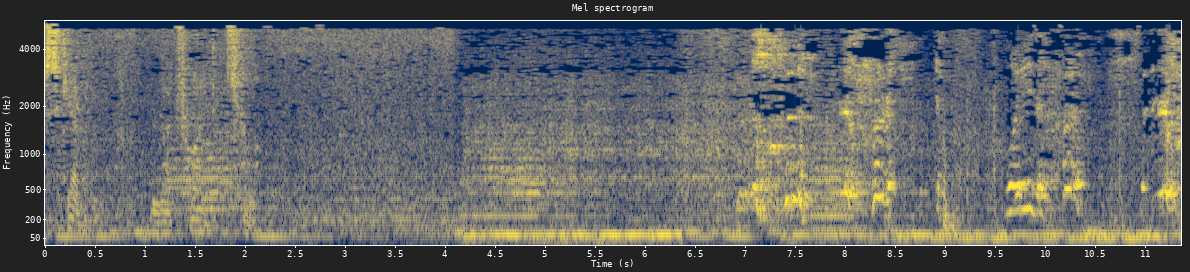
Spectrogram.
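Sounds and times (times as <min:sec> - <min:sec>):
low engine rumble: 0:00.0 - 0:11.3
speech: 0:00.2 - 0:02.3, 0:09.6 - 0:10.5, 0:11.1 - 0:11.3
people coughing: 0:07.0 - 0:09.4, 0:10.0 - 0:11.3.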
